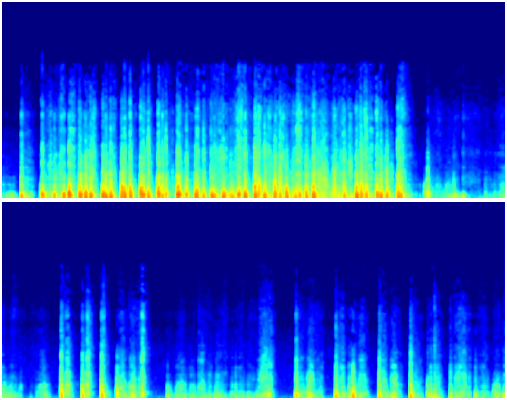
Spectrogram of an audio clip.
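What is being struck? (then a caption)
Glossy cardboard game box lid. Fingernails trace and tap on the glossy printed cardboard lid of a large, flat, hollow Monopoly Nintendo edition board game box. For the first four seconds, a dense, fast run of dry scratching and tapping rustles across the lid. After that it thins into quieter, sparser taps and short scratches with almost no ring.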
